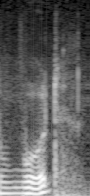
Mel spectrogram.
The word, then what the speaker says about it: would: It's pronounced would. It's got the u vowel sound, like book or could. And it's a homophone with the material would. Now, this table is made out of wood, but different spelling, W-O-O-D, and different meaning, but it sounds the same.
